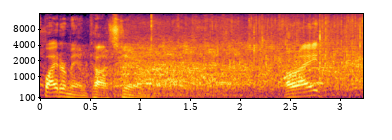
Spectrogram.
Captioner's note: laughter; applause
